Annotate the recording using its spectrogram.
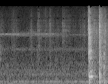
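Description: A bow being shot: a sudden sharp snap of the string and limbs at release, near the end, after quiet woods.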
